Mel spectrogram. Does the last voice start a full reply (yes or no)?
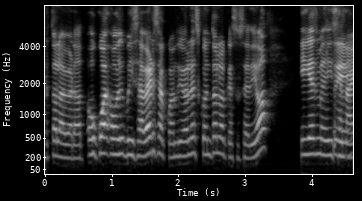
no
